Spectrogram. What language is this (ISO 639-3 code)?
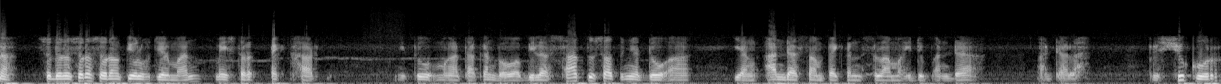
ind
